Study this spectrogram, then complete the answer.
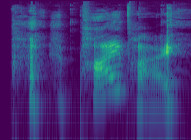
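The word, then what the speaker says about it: PyPI: how to pronounce p-y-p-i and additionally how to pronounce p-y-p-y and so the first one is pie pie pie pi oh this is so good and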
